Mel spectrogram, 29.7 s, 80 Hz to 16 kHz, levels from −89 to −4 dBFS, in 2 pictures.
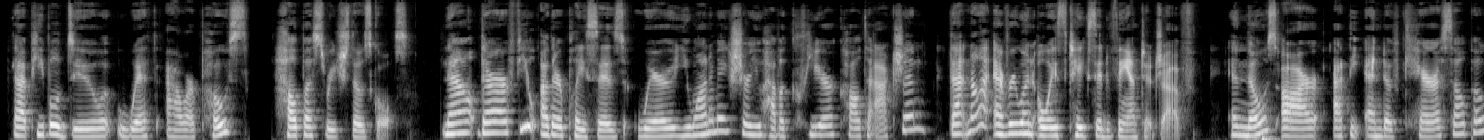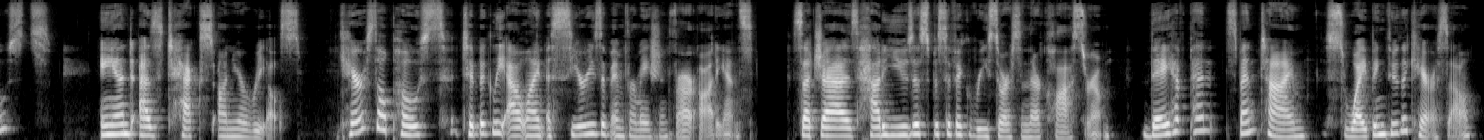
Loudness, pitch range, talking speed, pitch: -19 LUFS, 195-250 Hz, 170 wpm, 215 Hz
